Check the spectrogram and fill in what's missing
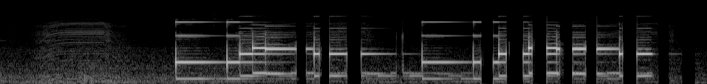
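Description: An electronic phone ringtone plays a bright, chiming melody, starting after a brief rustle and continuing in choppy bursts with short gaps, loud and close.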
